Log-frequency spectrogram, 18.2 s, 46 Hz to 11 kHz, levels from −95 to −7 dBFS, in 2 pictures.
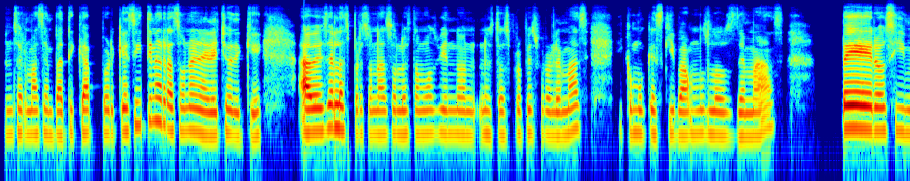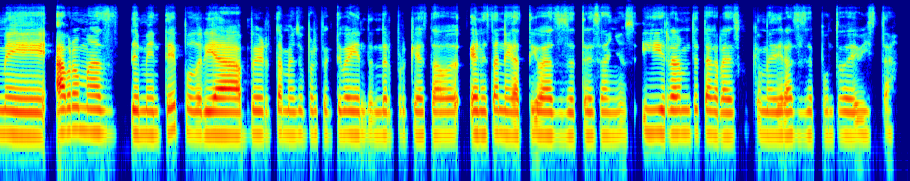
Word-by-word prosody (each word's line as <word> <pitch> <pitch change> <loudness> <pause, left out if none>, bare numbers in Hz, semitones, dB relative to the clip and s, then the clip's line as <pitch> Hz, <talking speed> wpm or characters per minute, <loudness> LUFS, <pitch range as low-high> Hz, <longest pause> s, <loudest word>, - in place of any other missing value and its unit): ser 200 -1 -4
más 195 +1 -4
empática, 195 +1 -2
porque 195 +1 -4
sí, 250 +4 -6
tienes 280 0 +1
razón 215 -2 -1
en 210 -1 +2
el 190 -1 +2
hecho 185 +2 -1
de 185 - -5
que 180 +1 -6 0.4
a 200 +1 +9
veces 210 +3 +3
las 220 -2 +2
personas 195 0 -5
solo 195 -1 -4
estamos 195 0 -7
viendo 195 -1 -5
nuestros 190 -1 -8
propios 195 0 -9
problemas 190 +3 -4 0.3
y 220 - -26
como 200 -1 -6
que 195 - -4
esquivamos 195 0 -4
los 185 -2 -4
demás. 180 +8 -4 0.5
Pero, 225 -2 +10
si 210 0 -5
me 185 -2 +2
abro 210 +2 +6
más 200 -2 -2
de 195 - 0
mente, 190 +3 -3
podría 190 -2 +4
ver 190 -1 -2
también 190 0 -4
su 195 - -9
perspectiva 190 0 -6
y - - +1
entender 185 -1 -7
por 190 +1 -16
qué 190 - -4
ha - - +1
estado 185 0 -2
en 195 0 +2
esta 190 +1 -2
negativa 190 0 0
desde 180 0 -12
hace 185 0 -5
3 185 +1 -7
años. 185 0 -8
Y 200 0 -2
realmente 195 +1 -1
te - - -1
agradezco 185 +2 -3
que - - -12
me 185 -1 -5
dieras 185 0 -2
ese 185 +1 -10
punto 190 0 -13
de 185 0 -2
vista. 95 -1 -11
195 Hz, 210 wpm, -23 LUFS, 185-200 Hz, 0.5 s, Pero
